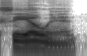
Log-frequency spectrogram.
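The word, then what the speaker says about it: Khan: know you said you hear it sounded like Co n yes that's and you keep wondering is uh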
